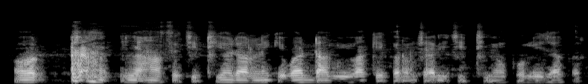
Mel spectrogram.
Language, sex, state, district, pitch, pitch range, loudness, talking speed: Hindi, male, Uttar Pradesh, Gorakhpur, 95 Hz, 95-105 Hz, -20 LUFS, 165 wpm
